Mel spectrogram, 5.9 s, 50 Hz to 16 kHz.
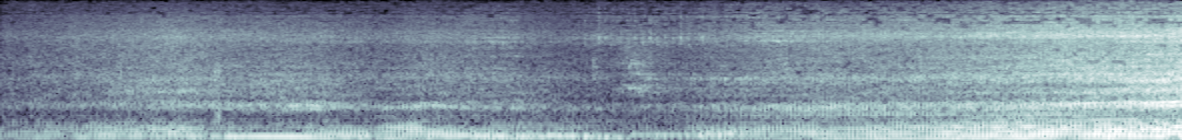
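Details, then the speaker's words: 1984-era 41-year-old imported Honda XL125S single-cylinder bike accelerating up the road after restoration, starts first kick; pitch climbs smoothly, no popping or missing. "That definitely sounds better. There's none of that popping and missing, I don't think."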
